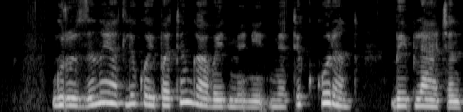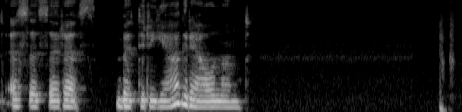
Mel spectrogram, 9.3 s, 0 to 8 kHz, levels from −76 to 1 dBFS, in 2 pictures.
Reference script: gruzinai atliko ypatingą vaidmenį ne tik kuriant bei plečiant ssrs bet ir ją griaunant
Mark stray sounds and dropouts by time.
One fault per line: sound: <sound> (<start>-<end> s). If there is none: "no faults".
no faults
